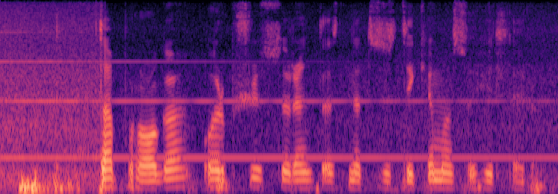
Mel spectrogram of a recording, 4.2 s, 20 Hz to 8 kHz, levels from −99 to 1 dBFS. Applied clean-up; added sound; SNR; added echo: none; Bell; 17 dB; none.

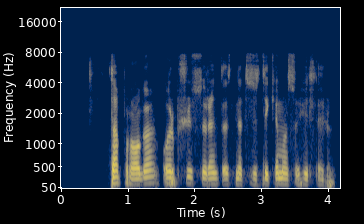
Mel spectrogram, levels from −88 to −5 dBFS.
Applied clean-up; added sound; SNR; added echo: neural mask model Resemble Enhance denoiser.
